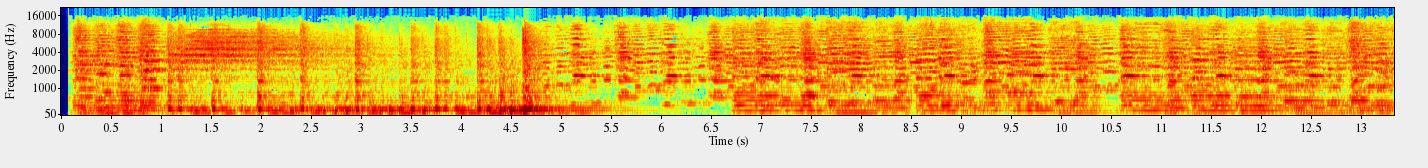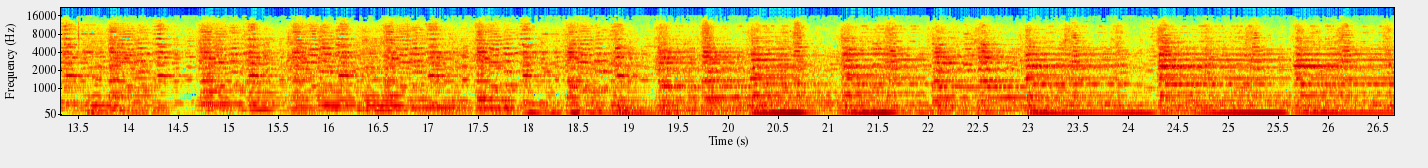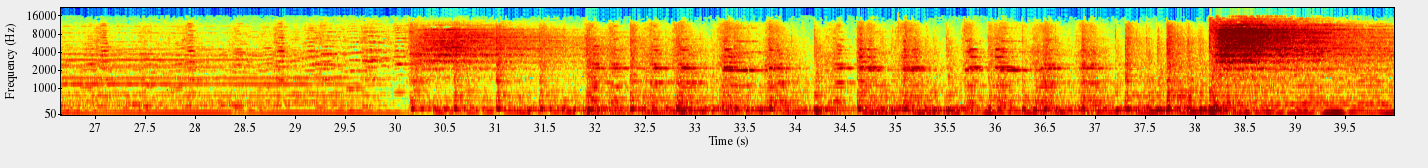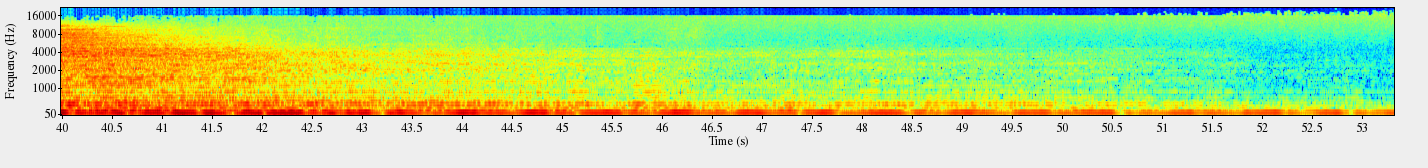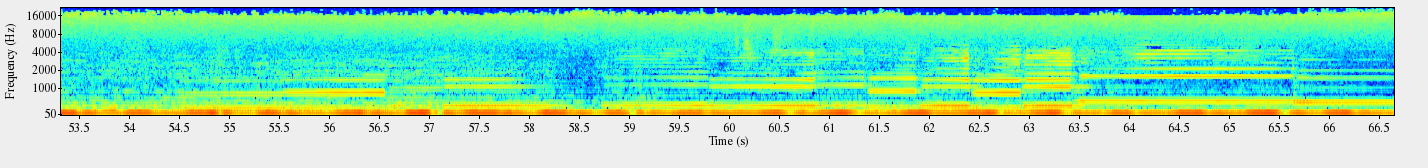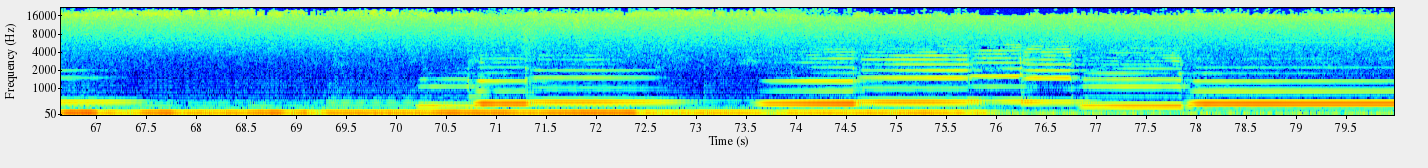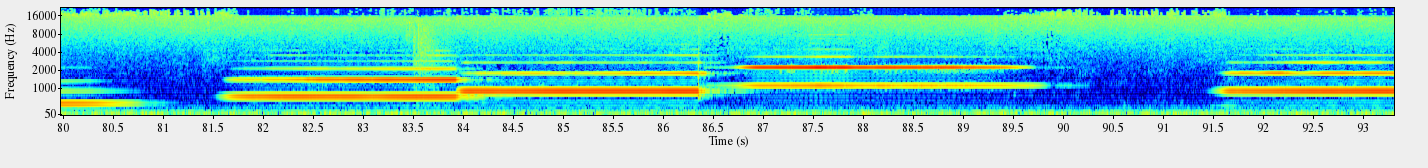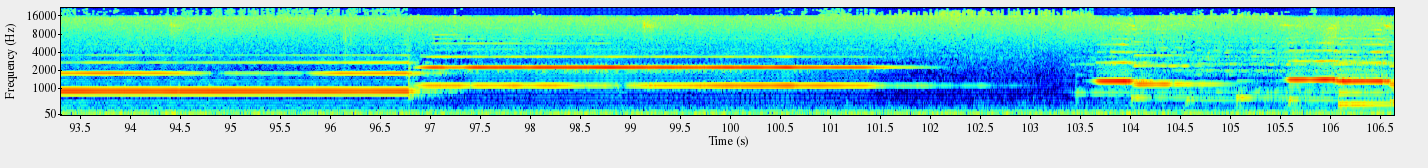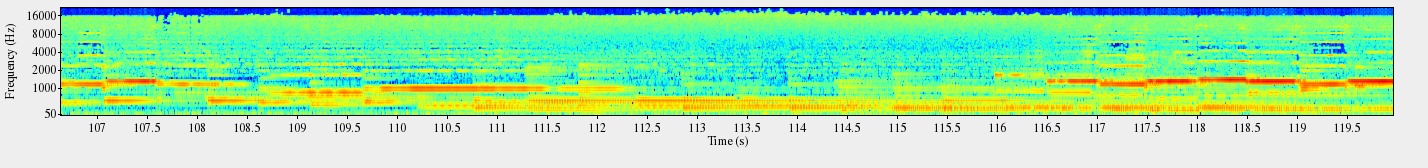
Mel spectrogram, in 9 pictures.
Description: for flute, clarinet, bassoon, strings, piano and percussion
An excerpt from a performance of Mysic Illusion can be heard at this link:
Musically, this piece begins with a rather high and light ostinato of piano and vibraphone over which is placed a melody for solo violin and viola. Eventually, low sounds from the bassoon and cello interrupt and initiate a series of contrasting (quarter-note) triplet figures that increase tension and a feeling of conflict. The tempo increases and the piece develops in an aggressive way. After a final burst of drums and tutti syncopations, the contrasting triplet idea comes back as dense layers of sound that gradually fade, revealing a simple clarinet solo.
